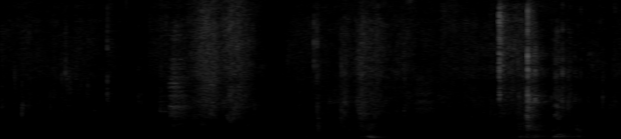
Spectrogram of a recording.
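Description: Near silence: quiet meeting-room tone with a few faint, short soft noises and a faint voice near the end.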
